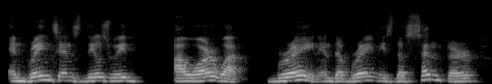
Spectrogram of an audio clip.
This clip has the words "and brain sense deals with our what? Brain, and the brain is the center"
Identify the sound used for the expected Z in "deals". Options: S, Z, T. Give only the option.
S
